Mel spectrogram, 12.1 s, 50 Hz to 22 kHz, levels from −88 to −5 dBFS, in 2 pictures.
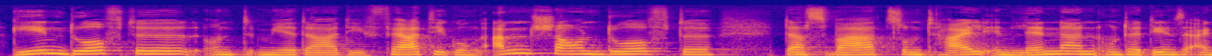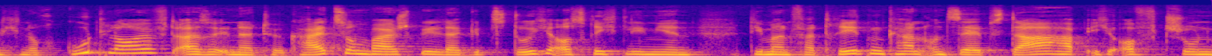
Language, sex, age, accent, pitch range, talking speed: German, female, 40-59, German, 175-220 Hz, 220 wpm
